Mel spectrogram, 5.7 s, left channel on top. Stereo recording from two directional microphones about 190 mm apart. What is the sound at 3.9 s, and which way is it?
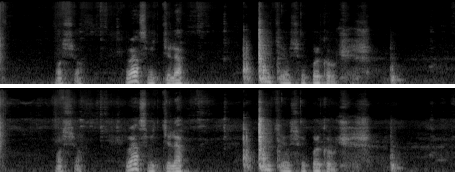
Speech, 35° left (ahead or behind).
